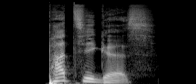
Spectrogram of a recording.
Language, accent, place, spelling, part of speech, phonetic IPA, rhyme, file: German, Germany, Berlin, patziges, adjective, [ˈpat͡sɪɡəs], -at͡sɪɡəs, De-patziges.ogg
- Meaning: strong/mixed nominative/accusative neuter singular of patzig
